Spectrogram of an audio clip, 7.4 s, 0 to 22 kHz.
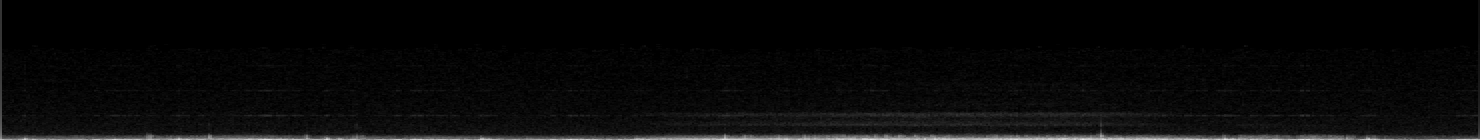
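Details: Normal heartbeat recorded during a breath hold with heart rate display: steady low thumps at about 80 a minute under a rumbling hum.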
